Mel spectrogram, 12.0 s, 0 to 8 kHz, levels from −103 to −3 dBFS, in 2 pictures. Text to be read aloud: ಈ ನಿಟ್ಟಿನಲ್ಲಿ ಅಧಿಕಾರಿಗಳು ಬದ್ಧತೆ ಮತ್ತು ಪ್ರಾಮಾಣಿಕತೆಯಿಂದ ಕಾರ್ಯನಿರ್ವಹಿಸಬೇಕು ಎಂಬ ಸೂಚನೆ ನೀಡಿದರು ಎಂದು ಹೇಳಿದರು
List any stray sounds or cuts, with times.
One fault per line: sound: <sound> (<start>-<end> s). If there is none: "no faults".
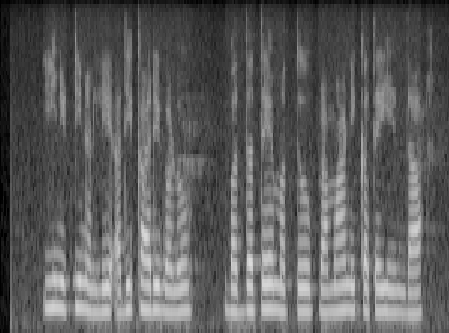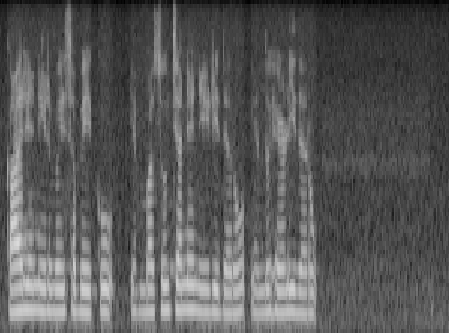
no faults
